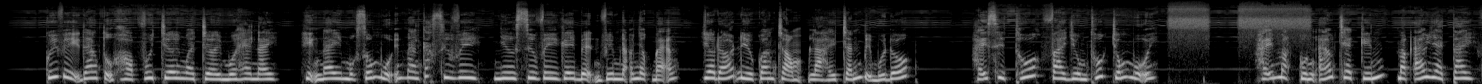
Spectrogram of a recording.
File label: vietnamese; nsw health; mosquito-borne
